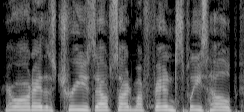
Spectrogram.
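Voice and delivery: cartoonish villager asking for help; pleading lady. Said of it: "this lady's like".

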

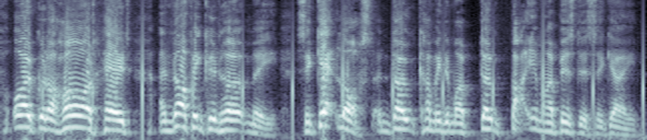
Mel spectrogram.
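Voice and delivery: loud boast falling into a warning; see off the meddler, loudly; belligerent bonehead Peter. A narrator's reading. Peter sends Billy away.

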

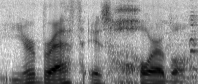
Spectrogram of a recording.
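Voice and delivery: low, quiet, slow verdict; deadpan complaint. Retold or imitated. Wife to husband in bed, deadpan complaint. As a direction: say it slowly and softly, deadpan.

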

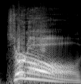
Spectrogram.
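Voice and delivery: high, loud drawn-out command; shouted order. A narrator's reading. Officer to oarsmen once harpoon is hurled, loud shout. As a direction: bellow it to the oarsmen.

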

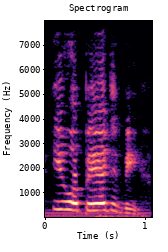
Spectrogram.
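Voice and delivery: mock yell. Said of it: "he starts yelling at us".

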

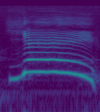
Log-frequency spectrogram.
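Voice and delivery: high, held little "yay"; playful, drawn-out high-pitched hooray; mock cheer. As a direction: squeal a long celebratory cheer on one high note. Mock cheer for passing the test.

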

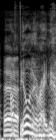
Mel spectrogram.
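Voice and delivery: winded, breathing hard. Real, not acted. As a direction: say it while catching breath. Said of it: "I'm winded from these push-ups".

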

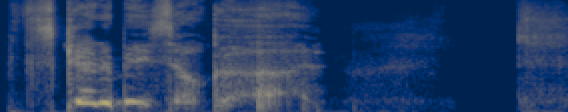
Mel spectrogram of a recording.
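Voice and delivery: breathy hushed hype, high and slow; mock whisper. Host to listeners, teasing next week's show in a whisper. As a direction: whisper it like a secret promise.

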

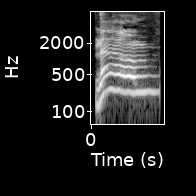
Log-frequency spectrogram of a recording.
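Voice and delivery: mock protest. Real, not acted. Reaction to player's choice.

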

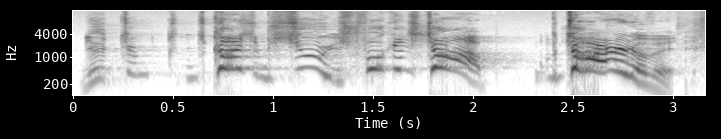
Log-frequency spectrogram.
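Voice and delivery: very high falsetto, begging them to stop; high falsetto plea from a bullied kid; picked-on kid yelling. Retold or imitated. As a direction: squeal it like the kid at the back of the bus who's had enough. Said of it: "someone in the back was going".

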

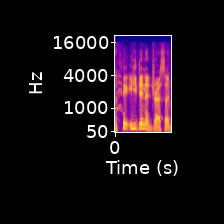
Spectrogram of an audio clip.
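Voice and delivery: normal talking voice

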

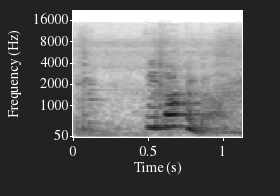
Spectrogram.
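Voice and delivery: high, baffled "What are you talking about?"; surprised. Retold or imitated. Answering Kelly, in baffled surprise. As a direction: lift it in disbelief. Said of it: "I was like".

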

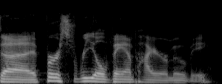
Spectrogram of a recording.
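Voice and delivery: ordinary talk, nothing marked

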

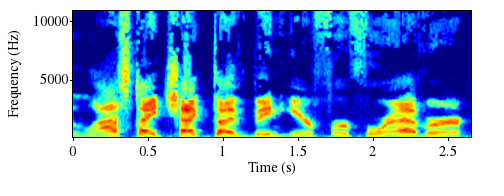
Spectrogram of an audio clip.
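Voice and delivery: high, very loud retort; shouted retort. Acted. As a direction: shout back across the street. Character answers the screaming women.

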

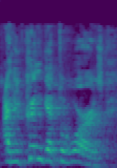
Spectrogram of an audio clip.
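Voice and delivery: ordinary talk, nothing marked

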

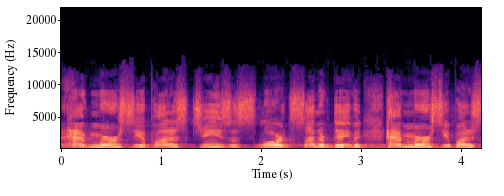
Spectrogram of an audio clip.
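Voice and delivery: high, urgent crowd-piercing cry; retold beggars' scream. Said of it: "they begin to scream out".

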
